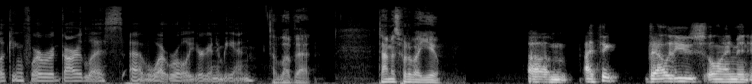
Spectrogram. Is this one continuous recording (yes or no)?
yes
